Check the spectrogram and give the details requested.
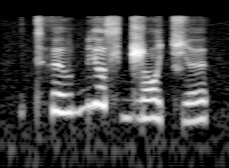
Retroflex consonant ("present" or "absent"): present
